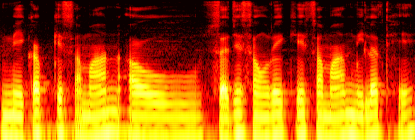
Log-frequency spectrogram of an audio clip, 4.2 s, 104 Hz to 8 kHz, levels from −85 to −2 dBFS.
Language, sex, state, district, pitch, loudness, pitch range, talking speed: Chhattisgarhi, male, Chhattisgarh, Rajnandgaon, 110 Hz, -17 LUFS, 110-115 Hz, 145 wpm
